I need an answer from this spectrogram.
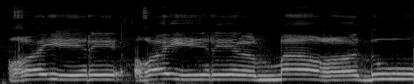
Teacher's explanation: Ghain sukun punya sifat namanya rokhwah Bunda. Rokhwah itu artinya mengalir dia suaranya. Ghairil maghdu, ngalir suaranya konsonan bukan ge.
